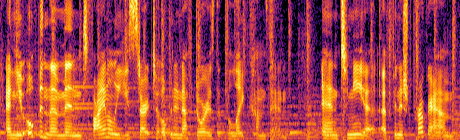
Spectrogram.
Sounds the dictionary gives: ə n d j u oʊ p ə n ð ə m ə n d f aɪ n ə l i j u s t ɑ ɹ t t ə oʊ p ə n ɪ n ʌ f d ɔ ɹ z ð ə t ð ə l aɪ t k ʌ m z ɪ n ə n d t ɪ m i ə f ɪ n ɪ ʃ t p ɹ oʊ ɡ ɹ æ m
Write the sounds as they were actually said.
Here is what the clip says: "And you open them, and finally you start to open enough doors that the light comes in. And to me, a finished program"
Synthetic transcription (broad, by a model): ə n j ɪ oʊ p ə n ð ə m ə n f aɪ n l i j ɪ s t ɑ ɹ t t ə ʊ p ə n ɪ n ʌ f d ɔ ɹ z ð ə t ð ə l aɪ t k ʌ m z ɪ n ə n t ɪ m i ə f ɪ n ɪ ʃ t p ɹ oʊ ɡ ɹ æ m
